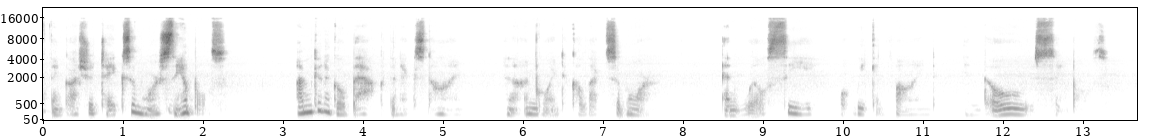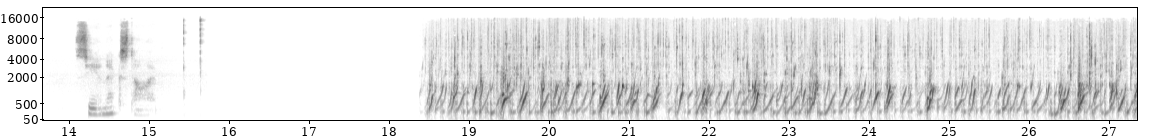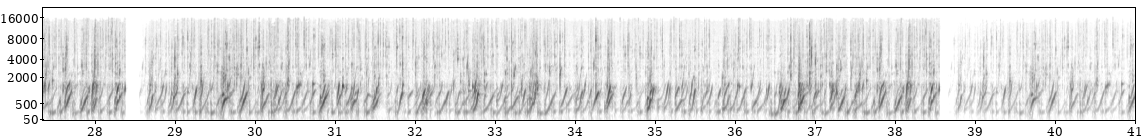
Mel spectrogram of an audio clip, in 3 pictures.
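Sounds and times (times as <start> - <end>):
underwater bubbling: 18.4 - 41.0.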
